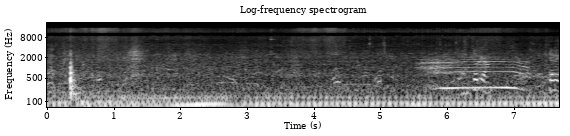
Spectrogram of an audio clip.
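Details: After several seconds of low rumbling background, a rampaging cow swimming in water calls once with a sustained, level moo that fades slightly at the end, while onlookers gather.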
